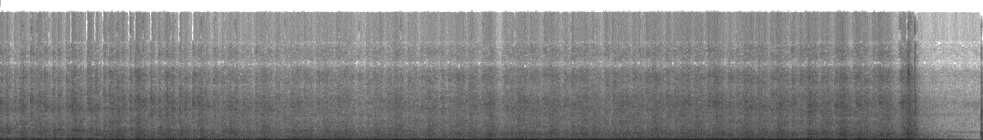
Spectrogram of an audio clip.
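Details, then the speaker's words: DSM build first run with newly mocked-up belt-driven mechanical fuel pump: deep, steady low rumble at an even pace with no knocks or stumbles until shutoff; normal healthy running. "Whew, baby. Wow, that sounds really good."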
